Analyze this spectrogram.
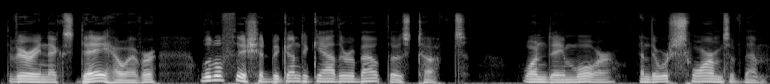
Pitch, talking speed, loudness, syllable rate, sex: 120 Hz, 180 wpm, -17 LUFS, 5.4 syllables/s, male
